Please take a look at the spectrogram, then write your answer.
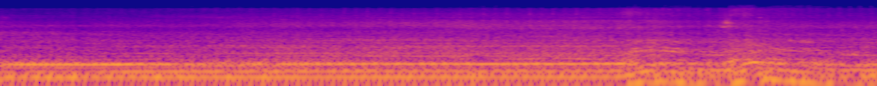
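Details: Engine at a Subaru dealership, just after an engine rebuild, first startup: it catches and holds a steady, even idle for a few seconds, then is blipped. Smooth running with no knocks or ticks.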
